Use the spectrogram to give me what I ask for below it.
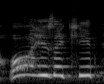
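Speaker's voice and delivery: mock the excusing crowd; indulgent bystander. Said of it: "people be like".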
